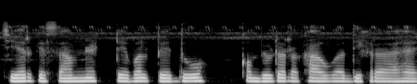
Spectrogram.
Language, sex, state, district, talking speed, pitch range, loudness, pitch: Hindi, male, Jharkhand, Garhwa, 170 wpm, 145-150 Hz, -15 LUFS, 150 Hz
